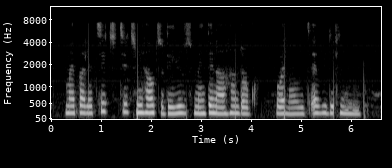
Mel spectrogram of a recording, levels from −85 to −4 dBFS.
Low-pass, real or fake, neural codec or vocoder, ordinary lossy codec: 7.2 kHz; real; none; AAC, 32 kbps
